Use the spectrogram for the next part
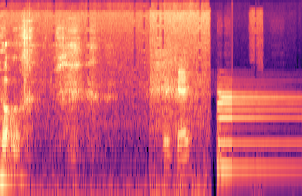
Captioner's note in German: lacht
